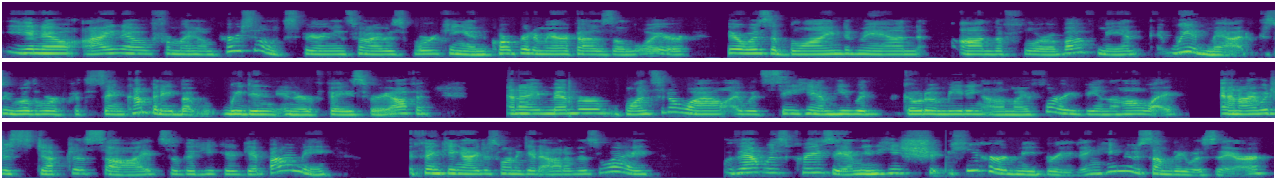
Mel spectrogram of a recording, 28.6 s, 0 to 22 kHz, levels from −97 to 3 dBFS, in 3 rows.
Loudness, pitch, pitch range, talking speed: -25 LUFS, 215 Hz, 200-245 Hz, 235 wpm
